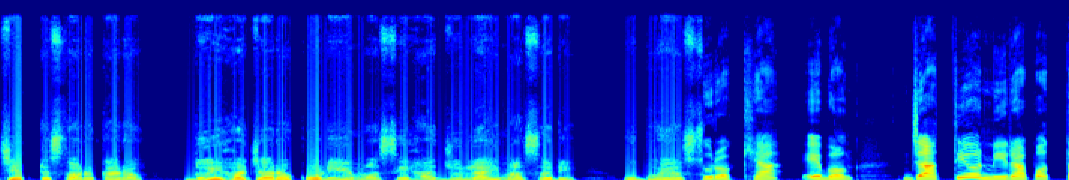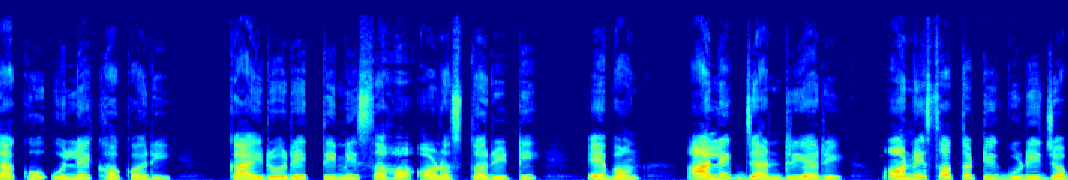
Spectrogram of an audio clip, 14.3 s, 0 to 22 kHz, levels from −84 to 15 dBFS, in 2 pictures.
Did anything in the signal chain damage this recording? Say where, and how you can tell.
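Yes. From 0.0 to 4.69 s the speech sounds dull and robotic, with a buzz near 92 Hz. That is interleaved audio read as planar, a sample-format conversion fault. Each 10.88 ms block is split in halves, played together at half speed.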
